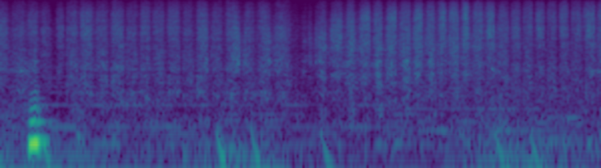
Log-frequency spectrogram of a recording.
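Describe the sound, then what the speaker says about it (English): A Scotch-Brite pad scrubs a maple guitar neck wet with naphtha in steady, soft rhythmic rubbing strokes, close but fairly quiet, with a faint knock at the start. "So just clean the board with a Scotch-Brite pad and some naphtha"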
